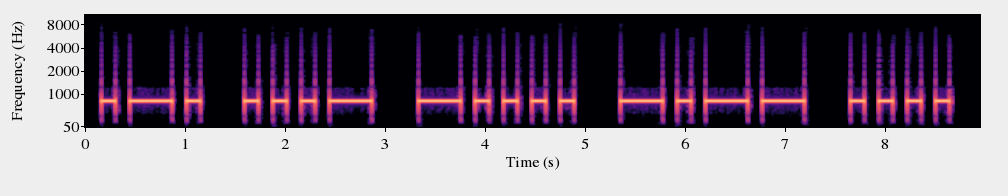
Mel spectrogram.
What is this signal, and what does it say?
Morse code, heard as a keyed tone, about 8 wpm, 800 Hz. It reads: RV6YH
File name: LEZIONI / 9 286 8wpm 3425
